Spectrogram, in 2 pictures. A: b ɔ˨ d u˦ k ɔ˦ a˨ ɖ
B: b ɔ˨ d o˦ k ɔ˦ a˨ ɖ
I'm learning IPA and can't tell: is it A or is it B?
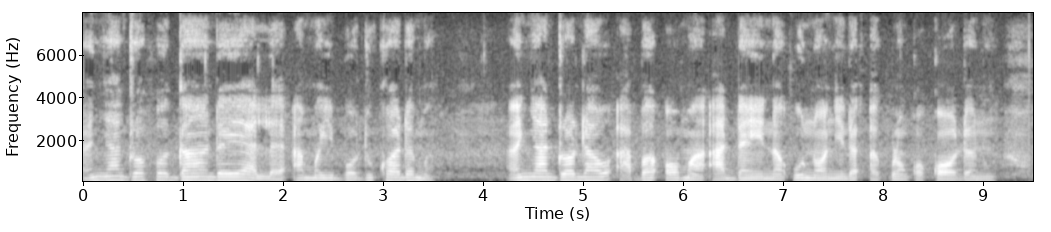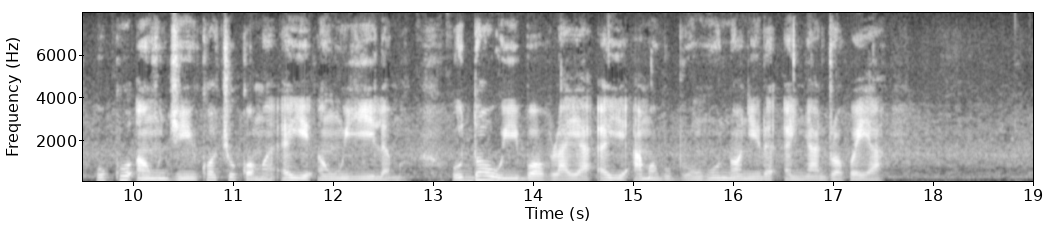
A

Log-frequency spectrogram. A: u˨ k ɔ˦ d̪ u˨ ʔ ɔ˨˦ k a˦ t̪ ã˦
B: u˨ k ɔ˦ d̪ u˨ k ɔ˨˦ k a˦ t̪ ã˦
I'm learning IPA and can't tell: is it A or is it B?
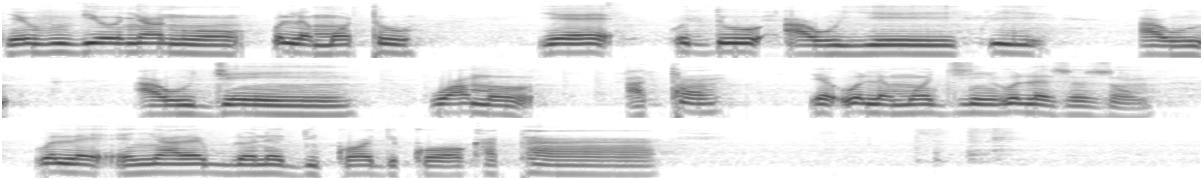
B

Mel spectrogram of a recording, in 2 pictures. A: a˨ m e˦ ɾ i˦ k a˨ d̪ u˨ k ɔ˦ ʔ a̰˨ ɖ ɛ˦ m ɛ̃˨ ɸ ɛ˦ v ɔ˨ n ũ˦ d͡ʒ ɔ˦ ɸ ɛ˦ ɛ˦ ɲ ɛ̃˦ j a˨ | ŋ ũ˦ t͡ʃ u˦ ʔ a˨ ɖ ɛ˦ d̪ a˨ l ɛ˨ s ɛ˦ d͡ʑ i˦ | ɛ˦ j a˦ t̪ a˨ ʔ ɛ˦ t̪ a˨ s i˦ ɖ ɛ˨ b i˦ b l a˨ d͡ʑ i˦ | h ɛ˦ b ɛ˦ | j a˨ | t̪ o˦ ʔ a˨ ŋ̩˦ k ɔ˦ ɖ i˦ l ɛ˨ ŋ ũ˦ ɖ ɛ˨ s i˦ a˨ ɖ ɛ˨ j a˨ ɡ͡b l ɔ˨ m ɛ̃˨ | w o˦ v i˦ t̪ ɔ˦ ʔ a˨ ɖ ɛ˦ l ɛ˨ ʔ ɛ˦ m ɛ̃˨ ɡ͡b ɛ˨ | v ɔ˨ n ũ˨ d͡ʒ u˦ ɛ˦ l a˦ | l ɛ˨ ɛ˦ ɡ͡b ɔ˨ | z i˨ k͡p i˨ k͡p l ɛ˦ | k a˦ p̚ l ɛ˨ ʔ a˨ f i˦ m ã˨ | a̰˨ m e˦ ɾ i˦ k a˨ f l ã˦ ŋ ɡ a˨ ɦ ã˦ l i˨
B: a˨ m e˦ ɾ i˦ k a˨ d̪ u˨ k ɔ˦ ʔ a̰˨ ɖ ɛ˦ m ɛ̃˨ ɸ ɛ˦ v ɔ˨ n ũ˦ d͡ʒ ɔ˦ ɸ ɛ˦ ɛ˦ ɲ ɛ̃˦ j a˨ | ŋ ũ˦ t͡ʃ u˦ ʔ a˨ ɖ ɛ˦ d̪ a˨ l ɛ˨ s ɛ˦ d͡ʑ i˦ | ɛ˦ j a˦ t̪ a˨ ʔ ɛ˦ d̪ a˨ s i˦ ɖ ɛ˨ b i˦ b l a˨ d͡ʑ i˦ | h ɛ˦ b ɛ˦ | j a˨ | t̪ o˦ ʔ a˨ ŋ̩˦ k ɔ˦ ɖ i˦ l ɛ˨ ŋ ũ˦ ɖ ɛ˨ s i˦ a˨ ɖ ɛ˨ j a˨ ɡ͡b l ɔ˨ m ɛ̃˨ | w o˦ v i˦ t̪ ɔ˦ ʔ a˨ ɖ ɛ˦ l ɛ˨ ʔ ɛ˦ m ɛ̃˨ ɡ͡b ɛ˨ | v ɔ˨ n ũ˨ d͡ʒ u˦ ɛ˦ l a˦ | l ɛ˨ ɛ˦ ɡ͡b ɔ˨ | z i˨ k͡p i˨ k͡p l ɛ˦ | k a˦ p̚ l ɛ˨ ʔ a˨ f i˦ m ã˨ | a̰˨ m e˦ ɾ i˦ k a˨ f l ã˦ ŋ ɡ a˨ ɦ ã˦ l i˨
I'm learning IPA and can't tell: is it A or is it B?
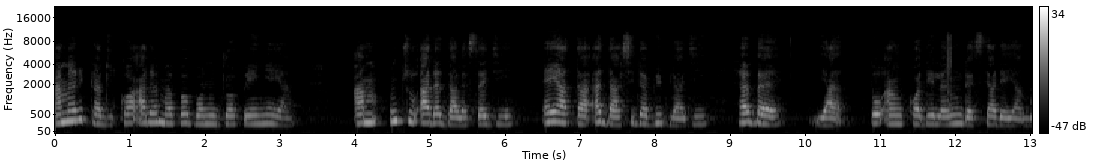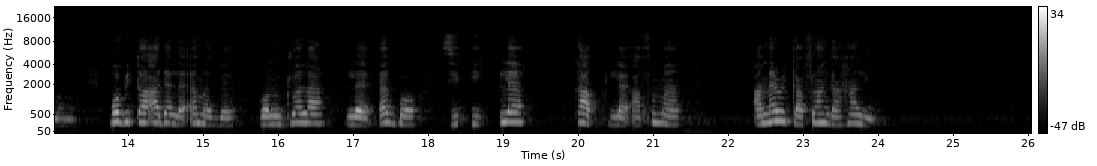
B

